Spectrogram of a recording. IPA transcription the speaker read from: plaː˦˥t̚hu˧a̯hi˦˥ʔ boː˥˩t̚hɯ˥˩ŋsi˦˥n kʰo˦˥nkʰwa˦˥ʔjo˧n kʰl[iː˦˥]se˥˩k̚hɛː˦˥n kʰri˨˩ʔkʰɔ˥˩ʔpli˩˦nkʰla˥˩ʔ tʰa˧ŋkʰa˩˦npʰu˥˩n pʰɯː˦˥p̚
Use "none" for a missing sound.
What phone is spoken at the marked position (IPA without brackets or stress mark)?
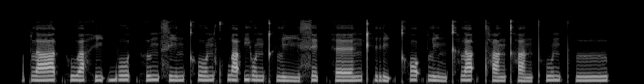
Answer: iː˩˦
